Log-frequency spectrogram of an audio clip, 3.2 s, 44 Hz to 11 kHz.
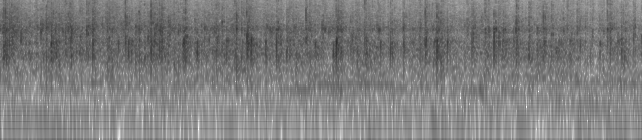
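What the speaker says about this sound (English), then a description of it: "let us give them an applause." Audience clapping for a couple marking a 35th wedding anniversary at a joint 60th birthday celebration, a steady, dense round of applause that lasts the whole stretch without pause.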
